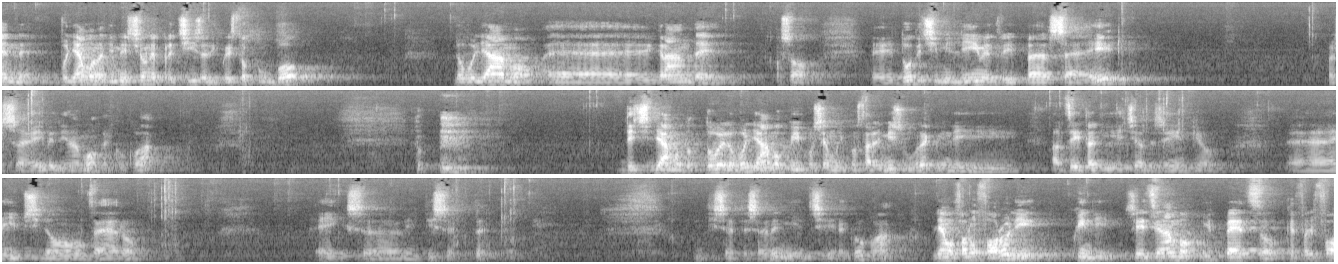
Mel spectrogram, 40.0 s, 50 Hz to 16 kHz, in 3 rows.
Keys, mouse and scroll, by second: 2.1 click, 9.6-19.4 drag, 15.1 scroll up 1, 15.8 KP_1, 16.6 scroll up 1, 17.9 g, 25.1-33.4 drag, 28.4 KP_0, 32.9 scroll down 1, 33.4-40.0 middle drag, 37.2 scroll up 1, 38.5-40.0 scroll down 1.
